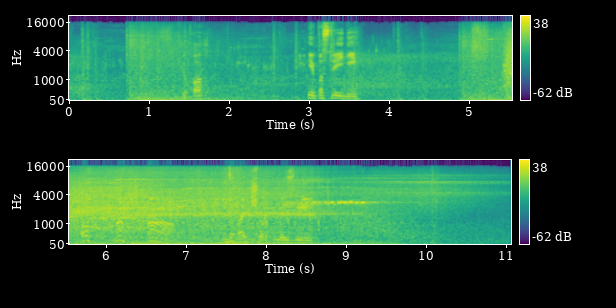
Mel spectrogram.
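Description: Firebombs burst with a roaring whoosh of flames.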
